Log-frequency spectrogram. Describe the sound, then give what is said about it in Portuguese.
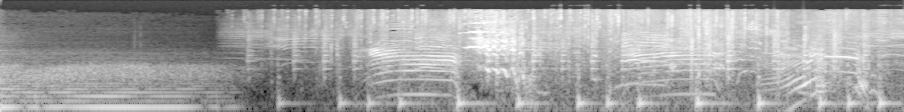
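After a few seconds of low rumbling, a loud farmyard chorus breaks out: cattle moo over and over while horses neigh and whinny among them, with no one speaking. “Os egípcios levaram a José cavalos, ovelhas, cabras, bois e jumentos, e em troca ele lhes deu mantimento durante todo aquele ano.”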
